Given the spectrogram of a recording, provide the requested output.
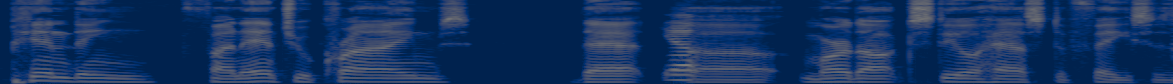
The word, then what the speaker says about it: Murdaugh: this the name uh it's spelled m-u-r-d-a-u-g-h you've been seeing Murdoch I've been sharing murdal which one is it is it is it properly pronounced Murdoch I read in a news article that is pronounced as murdoc but okay all right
